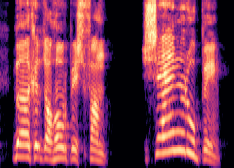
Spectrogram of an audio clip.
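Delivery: zijn stressed, spoken slowly. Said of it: "met nadruk op zijn".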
